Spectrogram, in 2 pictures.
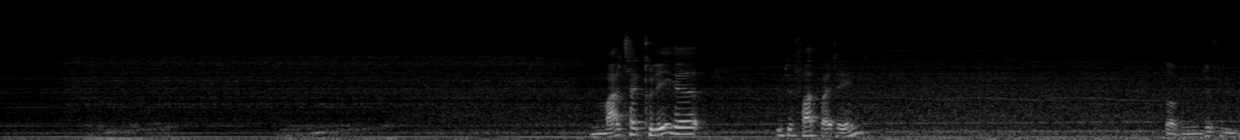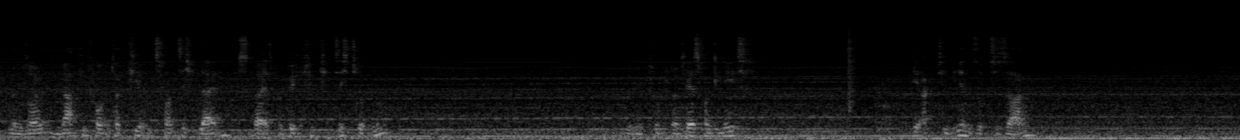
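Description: A train's motor hums and its wheels rumble steadily on the rails.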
